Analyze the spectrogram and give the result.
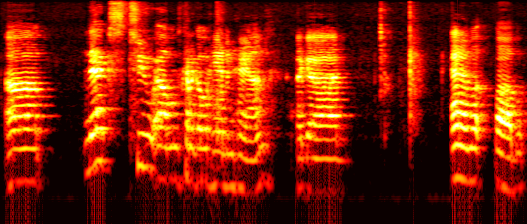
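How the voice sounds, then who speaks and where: A man's voice: fairly high pitch, slow, pushed and bright, slight background noise. A young man chatting casually and loosely to camera as the host of a vlog, rambling as he goes. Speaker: host of a music collection video series. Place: echoey indoor room. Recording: very echoey room, distant mic.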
